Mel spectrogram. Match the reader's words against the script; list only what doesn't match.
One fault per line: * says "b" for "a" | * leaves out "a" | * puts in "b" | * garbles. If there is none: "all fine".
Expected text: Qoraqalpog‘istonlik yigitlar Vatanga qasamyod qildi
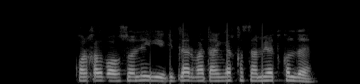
all fine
